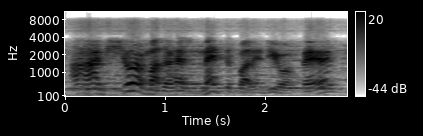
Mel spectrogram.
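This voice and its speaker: Young husband: soothing peacemaker, expressive pitch, vintage drama, distant over music. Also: male voice, fairly quick. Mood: placating. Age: young adult. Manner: soothing, conciliatory. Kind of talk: 1930s-style radio drama acting.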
